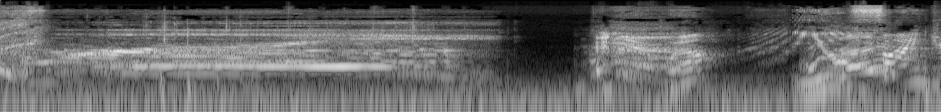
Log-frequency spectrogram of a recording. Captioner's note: AJ and his tube start groaning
